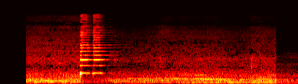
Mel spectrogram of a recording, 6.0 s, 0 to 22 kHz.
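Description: Leapmotor T03 car horn triggered by the one-key vehicle locating function, two short honks near the start over steady outdoor background noise, followed by a quieter ambient stretch.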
